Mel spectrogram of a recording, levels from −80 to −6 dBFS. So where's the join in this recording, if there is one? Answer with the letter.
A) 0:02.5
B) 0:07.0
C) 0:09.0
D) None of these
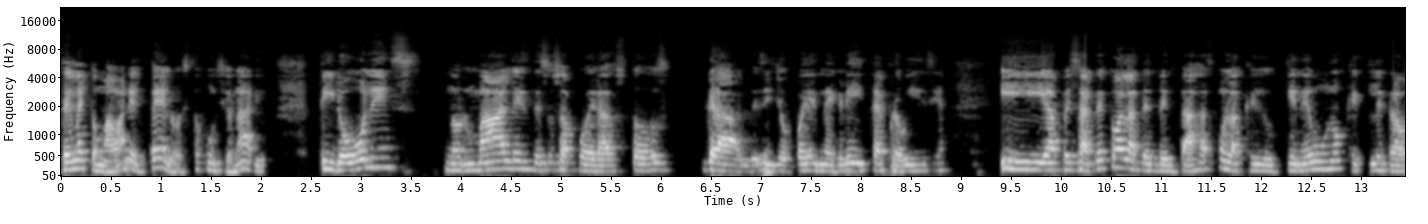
D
